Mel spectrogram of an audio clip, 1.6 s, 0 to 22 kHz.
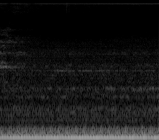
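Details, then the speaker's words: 2006 Ford Taurus SE, 195,926 miles, idling after start: low steady rumble at an even idle with no misses or knocks that calms down after running a little, a normal warm-up; loud exhaust from a suspected muffler hole. "Calms down, there it goes. Calms down after it runs a little bit, like they all do."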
